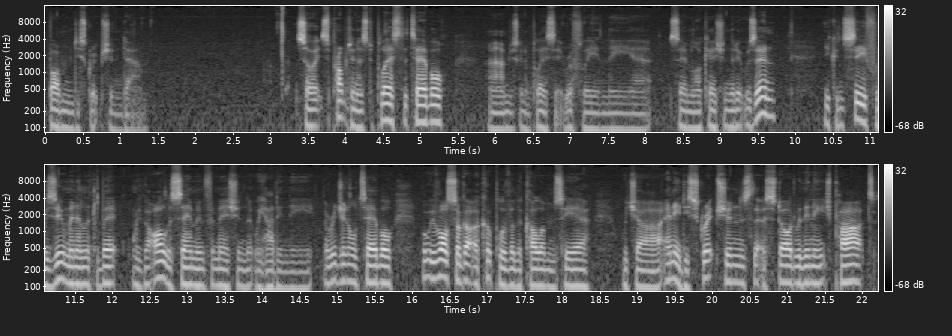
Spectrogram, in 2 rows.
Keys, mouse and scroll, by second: 1.3 click, 7.2 click, 9.6-10.2 scroll, 10.6 scroll, 11.7 scroll.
